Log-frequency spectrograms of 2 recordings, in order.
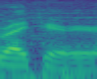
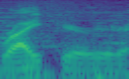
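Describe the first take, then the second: First: The middle consonant is a plain p sound. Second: The middle consonant is an f sound. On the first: The speaker calls it right. "I used to say Rhyperior" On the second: The speaker calls it wrong. "I don't like it. It's wrong. there is no H after that P"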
